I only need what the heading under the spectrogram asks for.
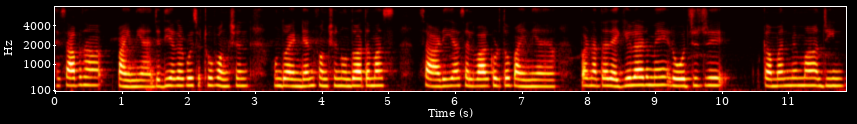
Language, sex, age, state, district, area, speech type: Sindhi, female, 18-30, Maharashtra, Thane, urban, spontaneous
